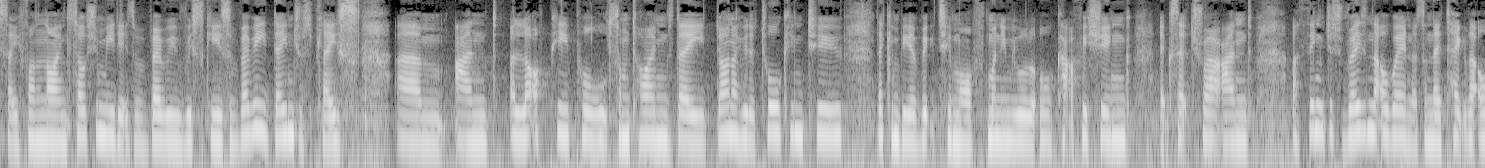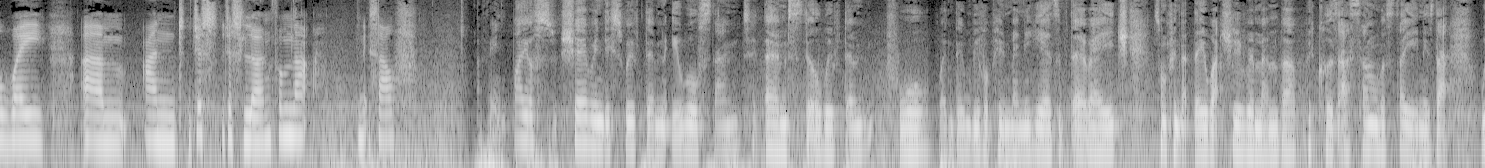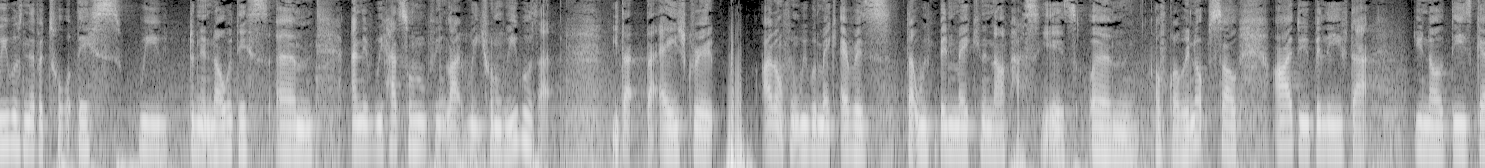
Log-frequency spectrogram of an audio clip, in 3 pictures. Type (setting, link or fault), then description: setting, busy venue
